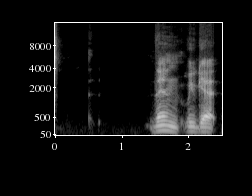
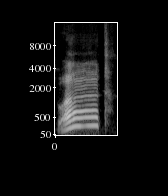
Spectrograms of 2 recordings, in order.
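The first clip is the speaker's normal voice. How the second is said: sharp, much higher startled "What?"; surprised; 3 dB louder than usual. Real, not acted. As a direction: jump up in real surprise. Surprised at a chat message.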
